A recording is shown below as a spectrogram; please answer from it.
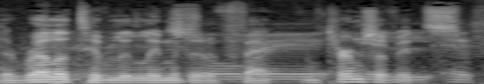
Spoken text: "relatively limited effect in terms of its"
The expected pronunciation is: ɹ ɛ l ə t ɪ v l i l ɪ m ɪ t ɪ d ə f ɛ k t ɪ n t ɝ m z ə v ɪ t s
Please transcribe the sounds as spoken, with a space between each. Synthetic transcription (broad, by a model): ɹ ɛ l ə t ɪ v l i l ɪ m ɪ t ɪ d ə f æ k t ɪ n t ɝ m z ə v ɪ t s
